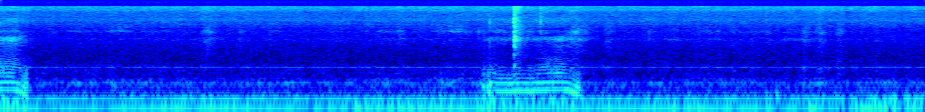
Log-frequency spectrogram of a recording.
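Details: Sleeping cat snoring: two brief, slightly pitched snores about four seconds apart over a steady low room rumble.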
